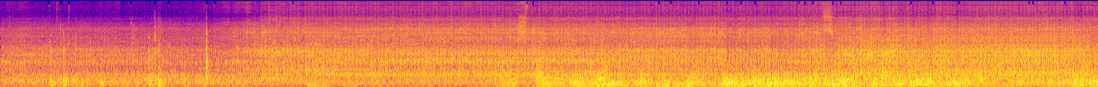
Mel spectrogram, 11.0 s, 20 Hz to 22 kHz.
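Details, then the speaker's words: Car engine with factory xenon lights, belts and rollers replaced 20,000 ago, idles quietly and evenly after start with no knocks, squeals or rattles; normal idle. "мобіль працює тихо ніяких шумів скрипів рипів нічого немає"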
